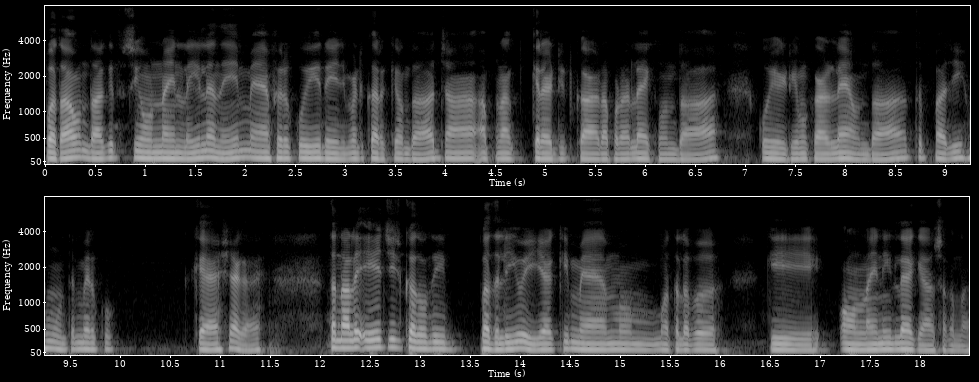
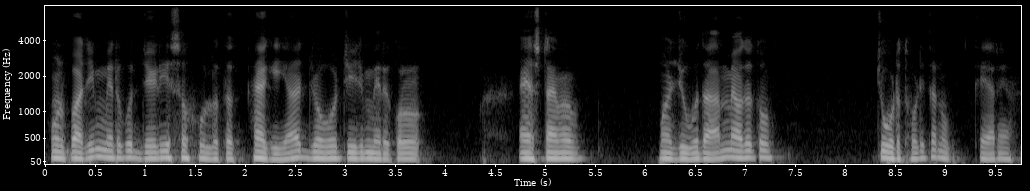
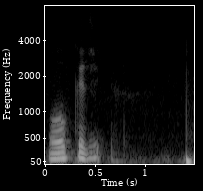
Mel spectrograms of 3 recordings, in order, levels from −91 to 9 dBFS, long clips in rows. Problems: background sounds at intervals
